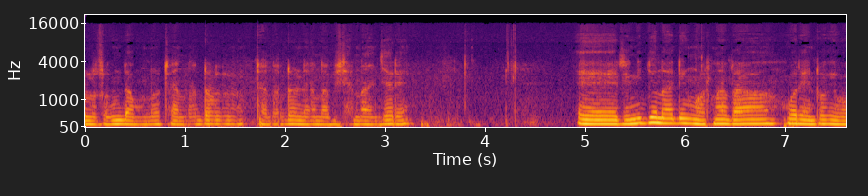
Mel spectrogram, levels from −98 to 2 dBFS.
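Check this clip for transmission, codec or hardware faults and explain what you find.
Repeated packet loss (robotic sound) affects the speech twice: from 0.97 to 2.95 s, then briefly from 3.37 to 3.63 s. Audio repeatedly went missing, gaps no longer than about 40 ms, and each was patched by stretching the preceding sound, leaving choppy speech with pieces missing. Unlike a single dropout, the holes recur densely, roughly a fifth to a third of each stretch concealed.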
